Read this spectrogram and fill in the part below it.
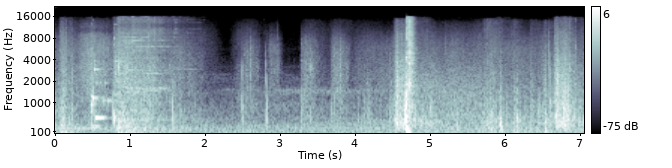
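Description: Video game sound effects whoosh and chime.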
